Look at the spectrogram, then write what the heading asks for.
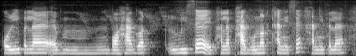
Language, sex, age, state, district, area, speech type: Assamese, female, 60+, Assam, Lakhimpur, urban, spontaneous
